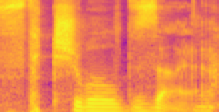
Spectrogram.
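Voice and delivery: put-on teasing, seductive, sexy voice. Repeating a phrase about aphrodisiacs for laughs: put-on sexy voice. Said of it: "Can I say that again?".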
